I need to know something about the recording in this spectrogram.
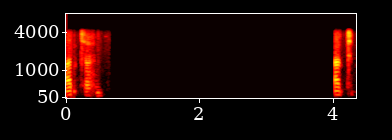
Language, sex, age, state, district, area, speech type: Bengali, male, 45-60, West Bengal, Purba Medinipur, rural, conversation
